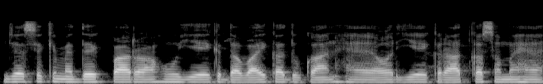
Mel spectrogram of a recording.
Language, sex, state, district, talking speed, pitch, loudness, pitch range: Hindi, male, Bihar, Katihar, 220 wpm, 115 Hz, -18 LUFS, 110-115 Hz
